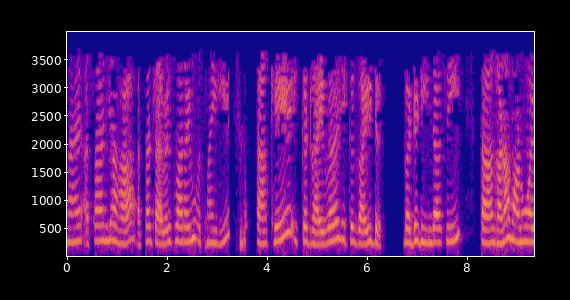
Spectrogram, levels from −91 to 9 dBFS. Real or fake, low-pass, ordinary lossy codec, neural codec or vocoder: real; 3.6 kHz; MP3, 16 kbps; none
